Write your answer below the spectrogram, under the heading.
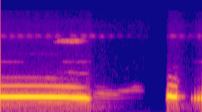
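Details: Barbary dove (puter) with its long, curving voice: one sustained, level hollow coo of over a second, followed after a pause by a short clipped note and the start of a trembling phrase.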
